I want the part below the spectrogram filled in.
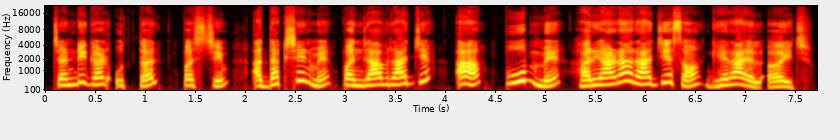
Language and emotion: Maithili, neutral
